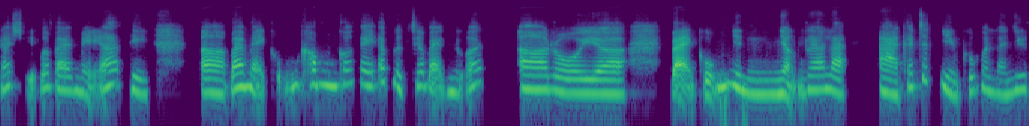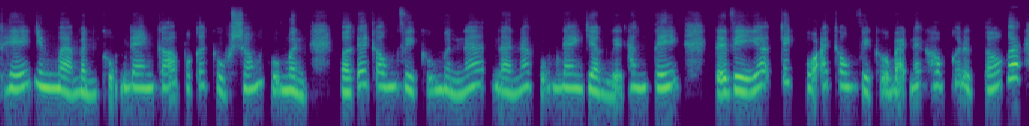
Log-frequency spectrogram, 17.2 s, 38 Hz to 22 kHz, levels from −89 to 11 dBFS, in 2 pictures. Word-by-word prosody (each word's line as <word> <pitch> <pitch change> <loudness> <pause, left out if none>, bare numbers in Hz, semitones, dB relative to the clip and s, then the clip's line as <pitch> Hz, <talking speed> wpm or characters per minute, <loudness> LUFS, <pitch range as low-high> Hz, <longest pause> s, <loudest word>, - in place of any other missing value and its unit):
nói 255 - 0
chuyện - - -7
với 265 - -2
ba 230 - 0
mẹ 215 - -2
á 290 +3 +1
thì, 215 -4 -1 0.4
ờ, 200 -2 +3
ba 265 - +7
mẹ 275 0 +2
cũng 275 +3 -6
không 300 -2 +1
có 315 +2 -5
gây 300 -2 0
áp 345 +4 -4
lực 255 -5 -2
cho 285 - -4
bạn - - 0
nữa. 215 +7 -1 0.4
Ơ, 245 -1 +5
rồi, 200 -3 +1
à, 195 -1 +3 0.4
bạn - - +8
cũng 270 +2 +2
nhìn 195 -8 +1
nhận 195 - +1
ra 240 0 +1
là, 220 -4 +2 0.3
à, 200 -4 +3
cái 270 - -3
trách 390 - -3
nhiệm 215 -9 0
của 220 - -5
mình 245 -4 -3
là 190 -2 -5
như 230 +5 -2
thế 255 +4 +2
nhưng 270 -3 +5
mà 220 -6 +4
mình 200 -2 -1
cũng - - -7
đang 260 -1 +2
có 265 - -1
một 245 - -6
cái 295 - -8
cuộc 215 -4 -4
sống 255 +4 0
của - - -2
mình 230 -4 +2 0.3
và 210 -1 +3
cái 300 +1 +1
công 280 -2 0
việc 240 -4 0
của 210 - -9
mình 230 -5 -1
á 285 +7 -1
là 220 -7 -2
nó 255 +8 -3
cũng 260 -1 -5
đang 260 -1 +2
dần 220 -8 +2
để 235 - -3
thăng 260 -1 +1
tiến, 270 +3 +3 0.3
tại 200 - +5
vì 220 0 +6
á, 295 +3 +2
kết 355 - -4
quả 260 - +1 0.2
công 275 -1 0
việc 220 - 0
của - - -3
bạn 220 - 0
nó 280 - -2
không 290 -1 -5
có - - -10
được 250 -5 -3
tốt 260 +5 0
á 425 - +8
245 Hz, 275 wpm, -23 LUFS, 215-275 Hz, 0.4 s, bạn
